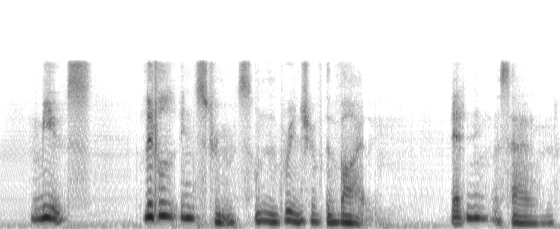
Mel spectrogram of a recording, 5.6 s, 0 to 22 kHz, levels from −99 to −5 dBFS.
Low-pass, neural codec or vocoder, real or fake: 7.2 kHz; codec, 16 kHz in and 24 kHz out, 0.9 kbps, LongCat-Audio-Codec, four codebook decoder; fake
